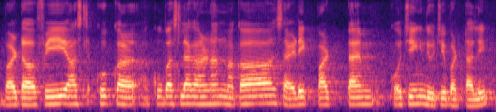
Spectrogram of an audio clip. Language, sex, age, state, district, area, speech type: Goan Konkani, male, 18-30, Goa, Bardez, urban, spontaneous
